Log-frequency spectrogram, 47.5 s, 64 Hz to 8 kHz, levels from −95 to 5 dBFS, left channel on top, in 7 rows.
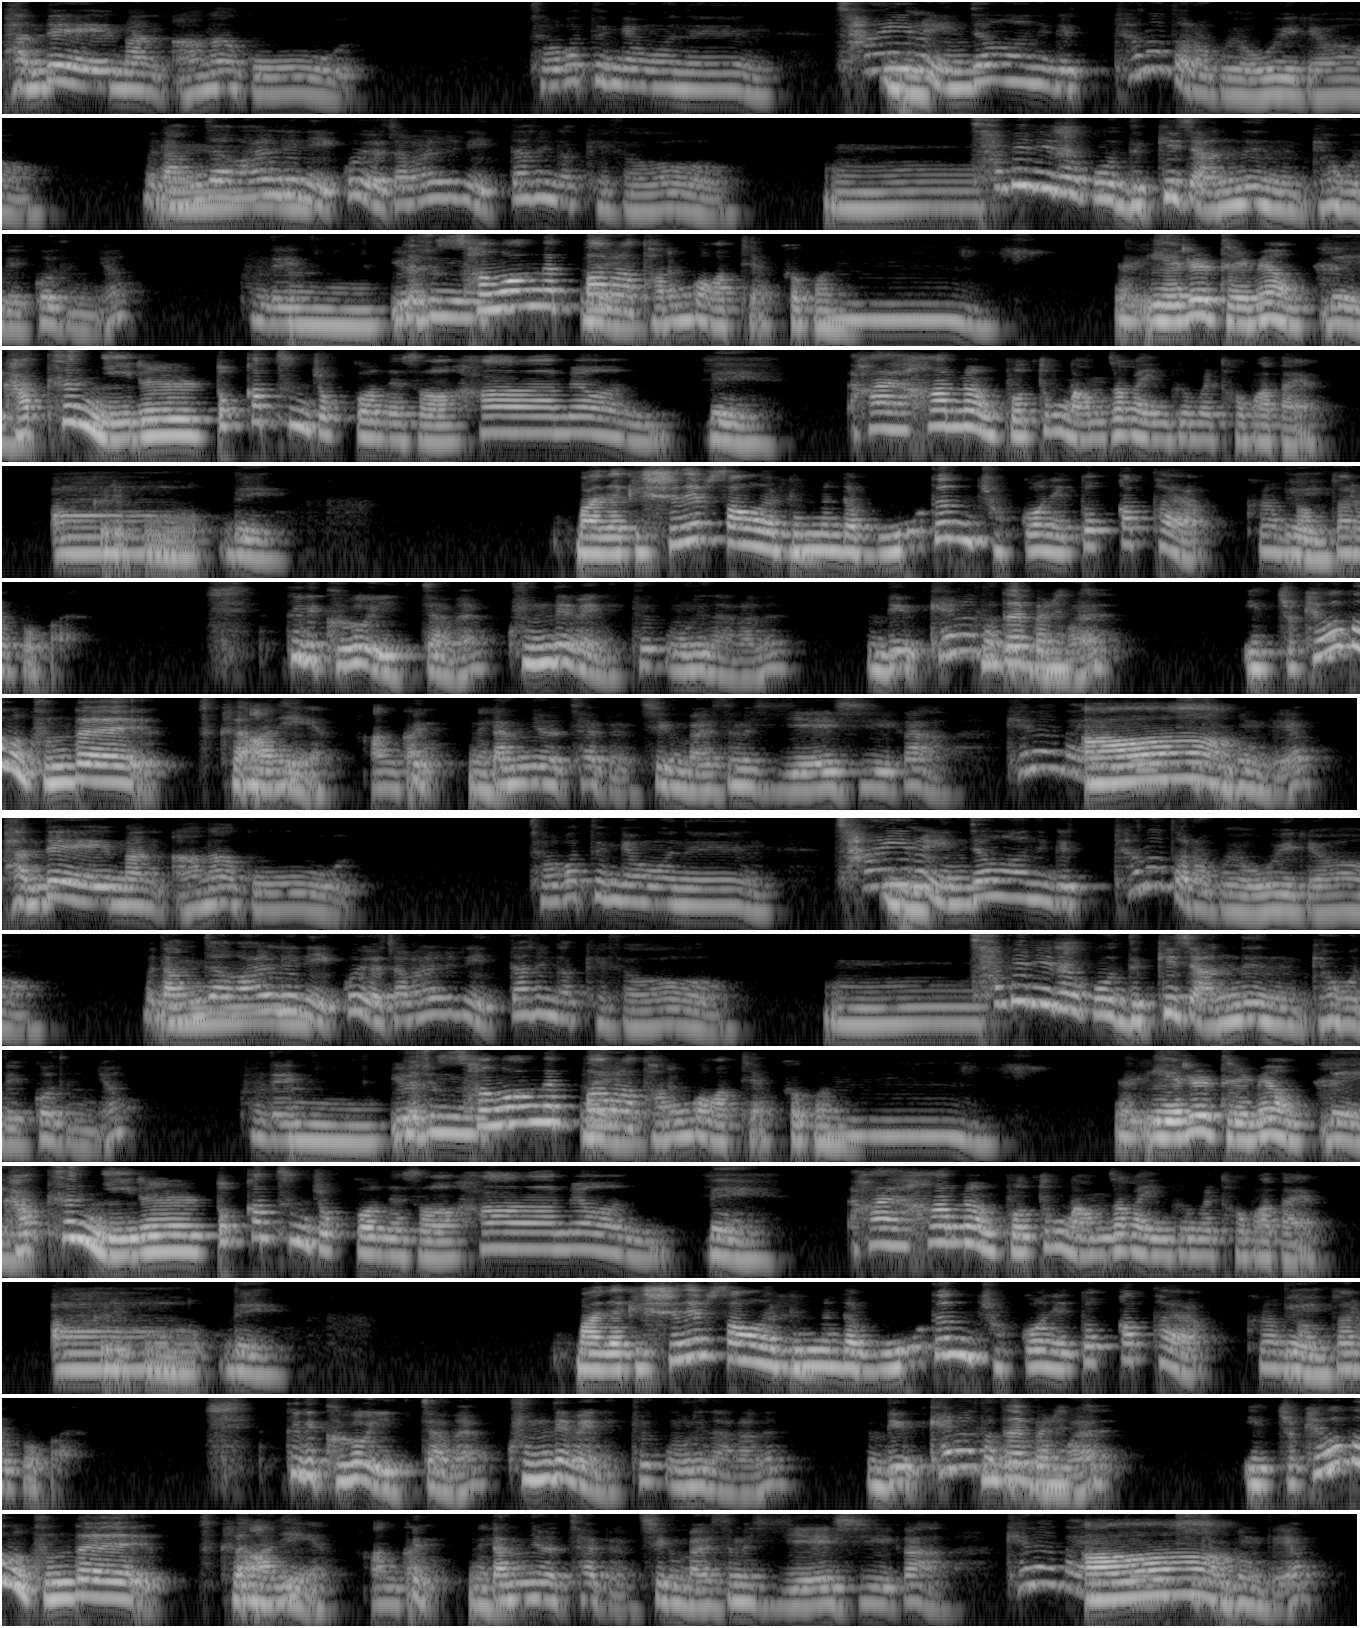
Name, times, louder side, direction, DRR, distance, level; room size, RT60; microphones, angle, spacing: voice 1, 0.0-1.7 2.7-3.8 4.2-7.0 7.5-10.4 11.6-14.2 14.8-15.1 15.5-16.0 16.5-16.8 17.7-18.5 20.2-20.5 23.9-24.2 27.4-28.5 31.0-31.2 33.5-33.8 35.0-37.9 38.3-39.5 41.9-42.2 42.8-42.9 43.2-45.5 45.8-47.3, equal, 40° right, 1.1 m, -35 dB
voice 2, 7.6-8.3 10.9-11.8 15.0-17.8 19.2-23.7 24.6-26.9 27.7-28.1 30.0-33.2 33.5-34.0 38.9-39.3 40.2-41.5 41.8-42.7 43.1-43.2 46.1-46.9, right 1 dB, 15° left, 0.6 m, -31 dB
5.3 x 2.3 x 2.3 m
head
